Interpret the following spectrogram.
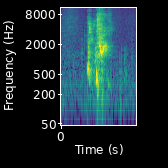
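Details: Early-morning sneeze attack while sorting clothes: a quick in-breath followed by one forceful, hissing explosive burst; a single sneeze.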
